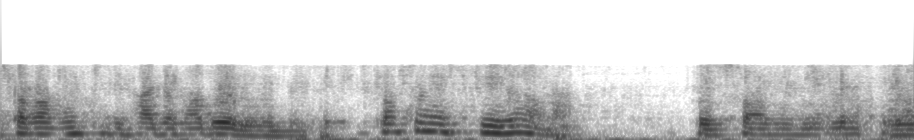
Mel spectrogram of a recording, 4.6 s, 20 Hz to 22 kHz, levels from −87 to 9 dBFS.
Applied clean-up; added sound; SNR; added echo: neural separator model SepFormer DNS4.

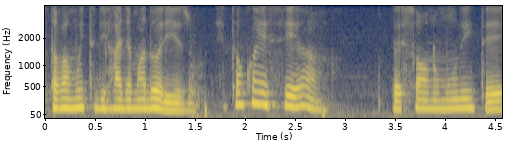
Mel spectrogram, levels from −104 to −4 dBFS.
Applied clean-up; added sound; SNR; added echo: none; none; none; none.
